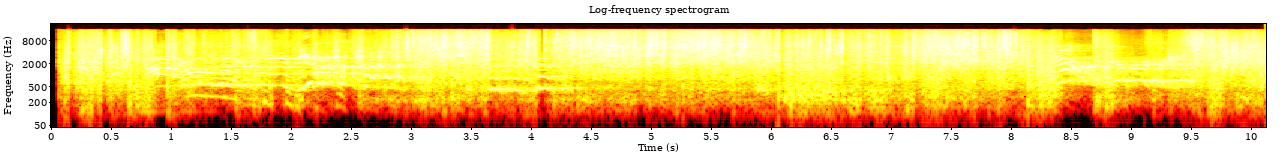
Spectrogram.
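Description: Wrapping paper crinkles and tears loudly.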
